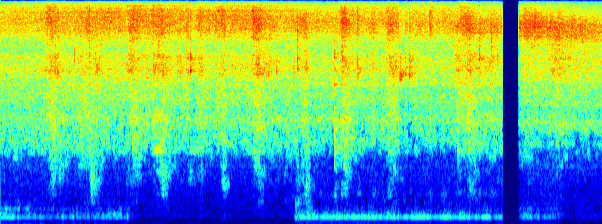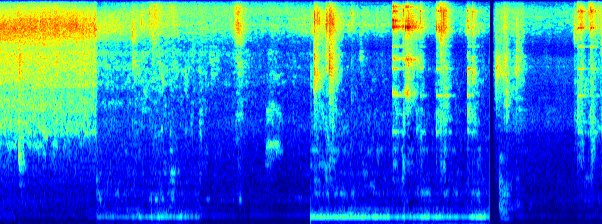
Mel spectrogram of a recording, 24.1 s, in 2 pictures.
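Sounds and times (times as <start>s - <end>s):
food sizzling in a wok: 0.0s - 24.0s
low hum: 5.9s - 10.0s, 18.3s - 21.8s.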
